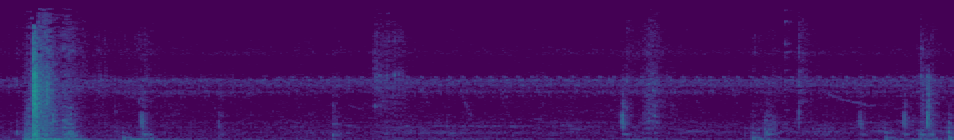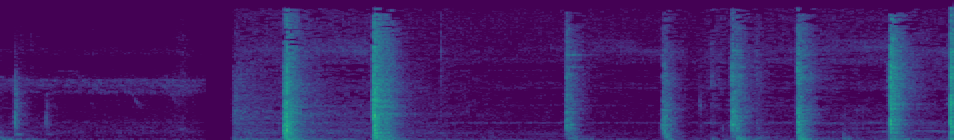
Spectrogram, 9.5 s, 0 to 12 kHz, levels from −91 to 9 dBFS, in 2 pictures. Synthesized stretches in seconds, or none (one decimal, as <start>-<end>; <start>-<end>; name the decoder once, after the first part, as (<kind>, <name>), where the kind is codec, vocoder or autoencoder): none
